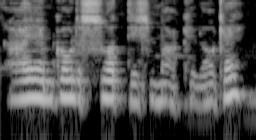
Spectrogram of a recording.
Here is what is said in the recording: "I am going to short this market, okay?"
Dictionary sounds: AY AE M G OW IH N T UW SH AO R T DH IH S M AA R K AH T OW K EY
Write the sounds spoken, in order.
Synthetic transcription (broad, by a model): AY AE M G OW IH N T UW S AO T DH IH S M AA K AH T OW K EY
